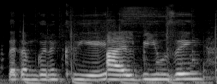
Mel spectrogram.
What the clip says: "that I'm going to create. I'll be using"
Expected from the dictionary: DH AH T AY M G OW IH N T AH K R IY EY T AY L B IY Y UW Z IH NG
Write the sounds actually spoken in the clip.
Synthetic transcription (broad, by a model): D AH T AY M G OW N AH K R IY EY AY L B IY Y UW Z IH NG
